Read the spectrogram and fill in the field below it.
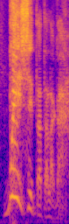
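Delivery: loud angry outburst, pitch up; furious shout. Acted. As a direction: explode at the name on every donation. Boss fuming at donor names.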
